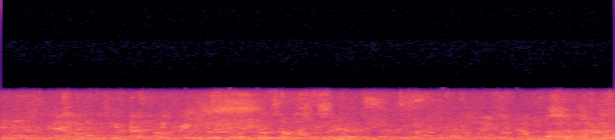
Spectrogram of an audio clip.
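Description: An elderly woman talks and laughs.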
